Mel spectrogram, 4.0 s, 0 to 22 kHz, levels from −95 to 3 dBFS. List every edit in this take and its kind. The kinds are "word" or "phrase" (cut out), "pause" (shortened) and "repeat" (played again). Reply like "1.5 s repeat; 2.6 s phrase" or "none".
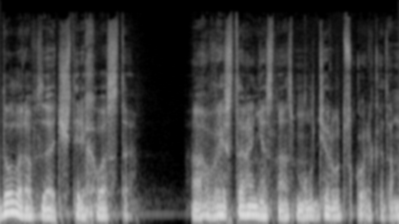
1.7 s pause

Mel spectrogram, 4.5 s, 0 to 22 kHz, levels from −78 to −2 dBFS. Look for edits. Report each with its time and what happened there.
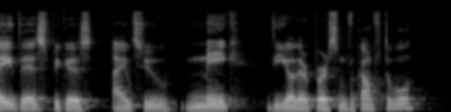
1.3 s word; 1.7 s pause; 3.5 s word

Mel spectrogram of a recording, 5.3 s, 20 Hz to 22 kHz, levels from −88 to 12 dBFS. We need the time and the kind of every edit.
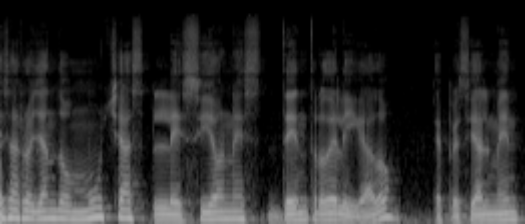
none

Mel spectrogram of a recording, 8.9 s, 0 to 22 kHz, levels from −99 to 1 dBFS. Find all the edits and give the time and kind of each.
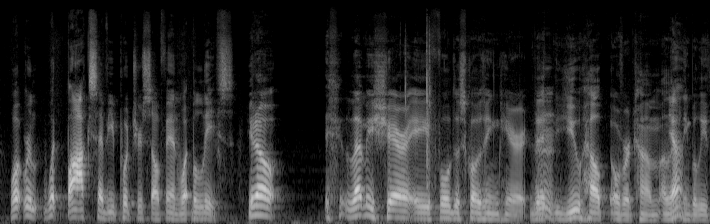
2.4 s word; 3.0 s pause; 6.3 s word; 7.6 s word

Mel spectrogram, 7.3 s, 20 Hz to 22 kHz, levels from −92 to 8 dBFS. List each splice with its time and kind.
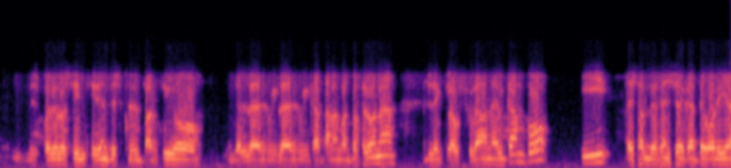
1.3 s word; 2.8 s repeat; 3.5 s word; 4.2 s word; 6.3 s word

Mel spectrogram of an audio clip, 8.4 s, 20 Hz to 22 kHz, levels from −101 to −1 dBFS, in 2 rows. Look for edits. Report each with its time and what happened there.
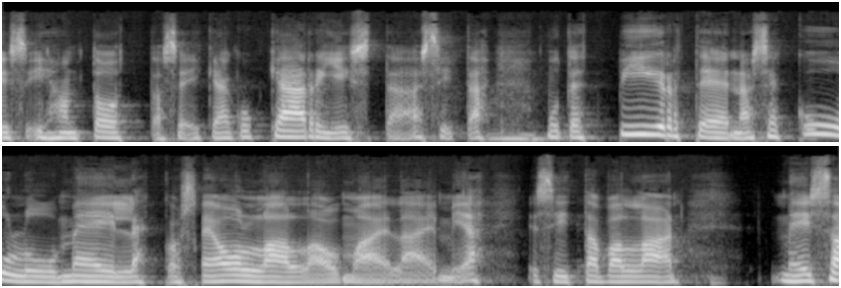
5.2 s word; 7.1 s word

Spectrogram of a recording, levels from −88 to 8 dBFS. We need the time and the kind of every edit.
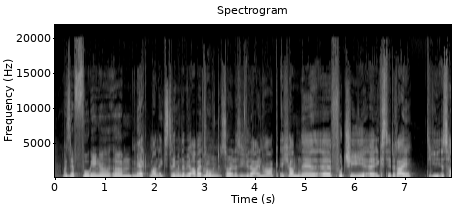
none

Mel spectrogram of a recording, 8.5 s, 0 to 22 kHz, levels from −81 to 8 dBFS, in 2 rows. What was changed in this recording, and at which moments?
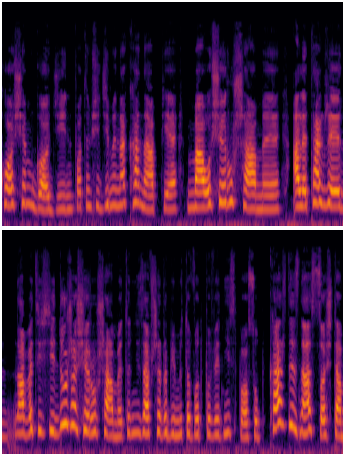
none

